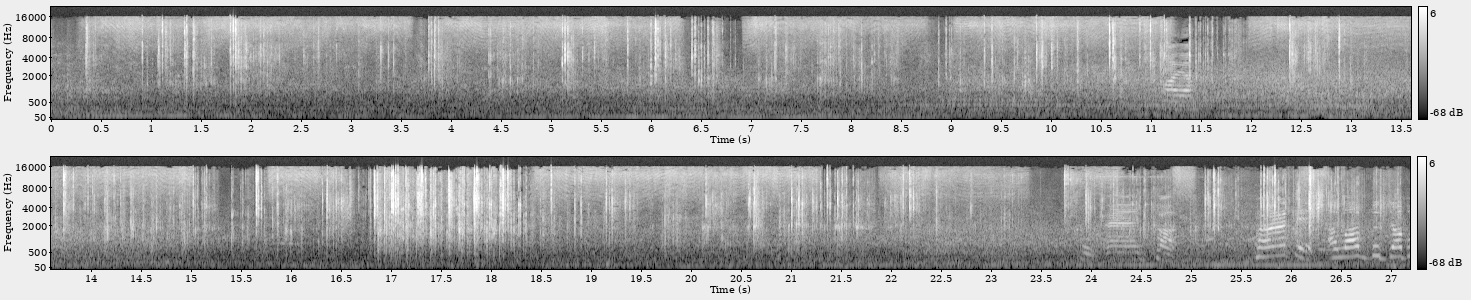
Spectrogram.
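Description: A light jacket's fabric rustling and crinkling in irregular bursts as the wearer swings his arms, loudest in a dense cluster about two-thirds of the way through.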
